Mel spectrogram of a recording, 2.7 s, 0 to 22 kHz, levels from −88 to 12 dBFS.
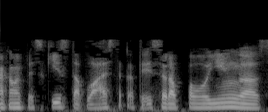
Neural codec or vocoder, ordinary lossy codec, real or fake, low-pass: codec, 16 kHz, 2 kbps, X-Codec, HuBERT features, trained on general audio; MP3, 24 kbps; fake; 7.2 kHz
